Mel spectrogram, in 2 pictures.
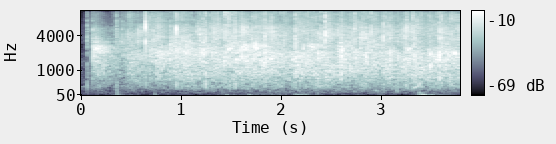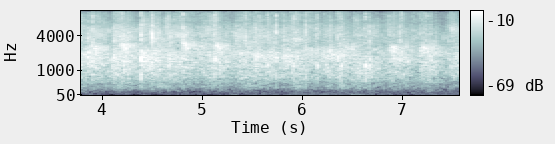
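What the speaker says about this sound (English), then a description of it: "I'd like to invite a round of applause for our speakers." An audience applauds speakers at the end of a conference session on globalization, financialization and development, giving a dense, steady roar of clapping that holds its level without a break.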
